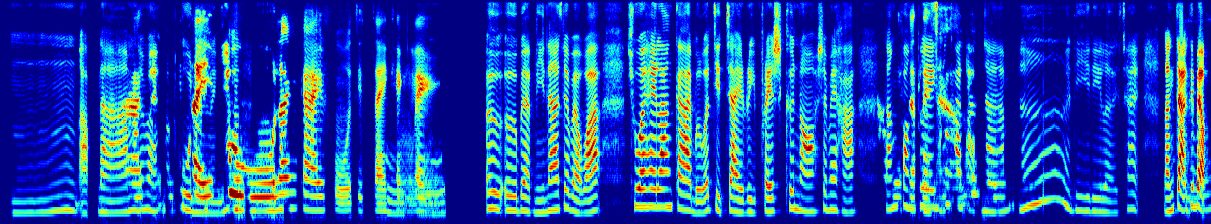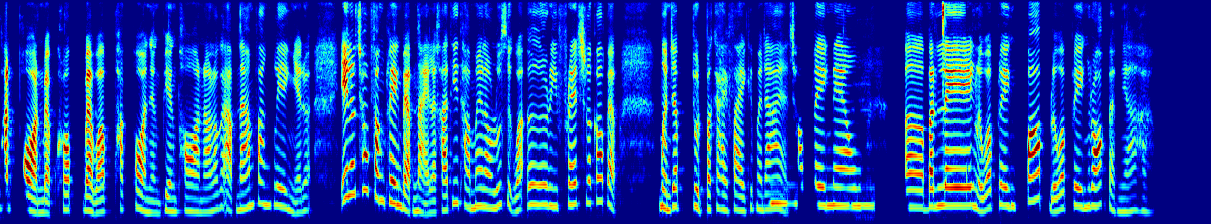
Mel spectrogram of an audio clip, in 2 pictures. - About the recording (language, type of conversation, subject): Thai, podcast, คุณมักหาแรงบันดาลใจมาจากที่ไหนบ้าง?
- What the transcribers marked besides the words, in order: in English: "refresh"; tapping; in English: "refresh"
